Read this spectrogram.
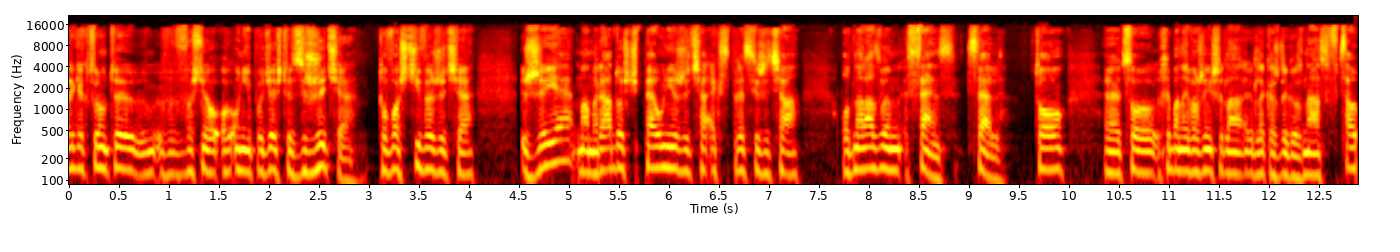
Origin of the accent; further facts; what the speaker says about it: Pabianice, Łódź Voivodeship, Poland; Tak, jestem z Pabianic, jestem 35-letnim tatą z ogromem pomysłów dla mojej córeczki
